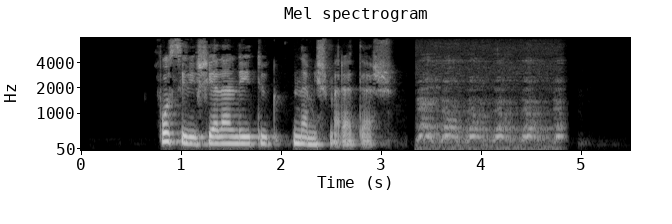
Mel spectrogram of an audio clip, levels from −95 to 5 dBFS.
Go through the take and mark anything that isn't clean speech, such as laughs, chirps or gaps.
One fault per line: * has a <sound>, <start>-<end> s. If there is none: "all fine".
* has a bark, 3.3-4.9 s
